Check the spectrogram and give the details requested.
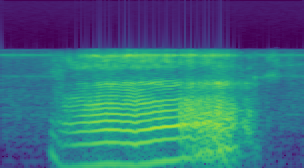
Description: house/dog sitting for my mom when I found out the black lab snores lound eonough to wake you up at night!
